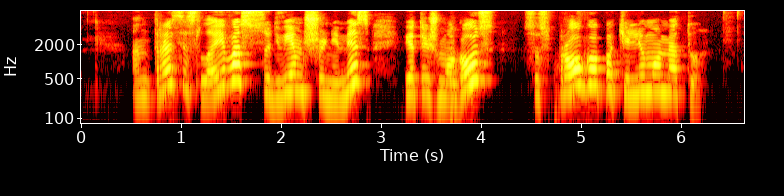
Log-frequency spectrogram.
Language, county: Lithuanian, Vilnius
